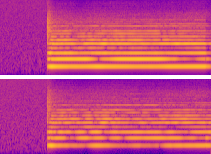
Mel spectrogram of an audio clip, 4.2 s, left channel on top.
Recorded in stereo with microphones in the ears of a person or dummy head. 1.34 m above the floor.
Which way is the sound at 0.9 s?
20° left (ahead or behind).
